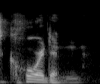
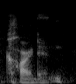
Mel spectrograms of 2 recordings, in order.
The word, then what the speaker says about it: Corden: It's James Corden, not Carden.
